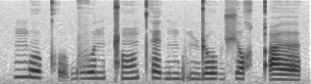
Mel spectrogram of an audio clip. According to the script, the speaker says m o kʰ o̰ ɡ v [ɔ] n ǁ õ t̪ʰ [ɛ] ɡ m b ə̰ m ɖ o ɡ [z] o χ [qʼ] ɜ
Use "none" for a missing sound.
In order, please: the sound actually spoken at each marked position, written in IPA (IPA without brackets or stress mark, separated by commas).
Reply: o, ɛ, ʃ, qʼ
